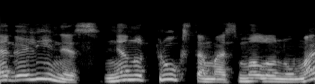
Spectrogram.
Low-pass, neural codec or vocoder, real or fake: 7.2 kHz; none; real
